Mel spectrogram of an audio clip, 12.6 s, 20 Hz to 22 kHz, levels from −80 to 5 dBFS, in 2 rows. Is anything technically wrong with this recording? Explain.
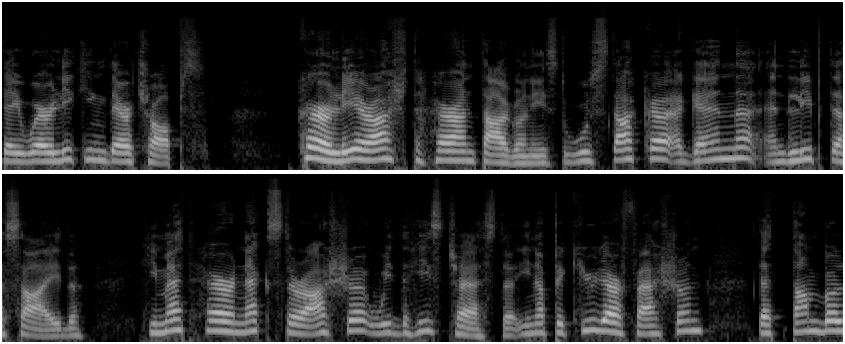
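Yes, Opus compression is plainly audible throughout the speech, likely from its CELT music mode at a low rate, fitting about 24 kbps. Bit-starved bands get filled with folded or noise content, so the speech sounds grainy and rough rather than swirly, while the bandwidth still reaches 20.2 kHz.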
